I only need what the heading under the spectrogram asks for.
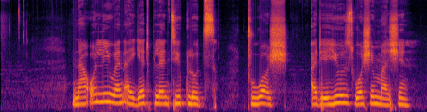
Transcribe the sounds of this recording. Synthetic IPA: naʔõnliwɛ̃najɡɛtplɛ̃ntʰiklods | tʰuwɔʃ | ʔadejuzwɔʃĩŋmaʃĩn

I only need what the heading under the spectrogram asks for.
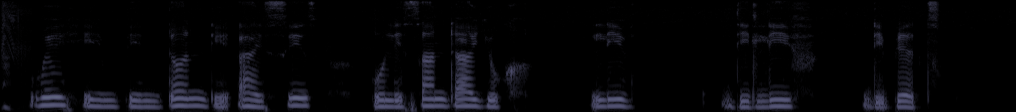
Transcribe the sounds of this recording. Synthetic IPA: wɛhibĩndɔ̃ndḭʔajsis | ɔlisãndajuk | liv | dilif | dḭbɛt

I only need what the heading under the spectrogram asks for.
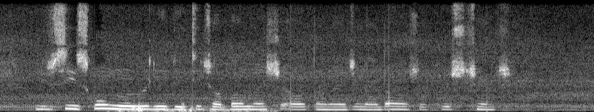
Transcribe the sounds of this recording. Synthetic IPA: jusiskunoɾilidetit͡ʃabamɛʃɔtanad͡ʒinãdanʊ̃sokost͡ʃẽnd͡ʒ

